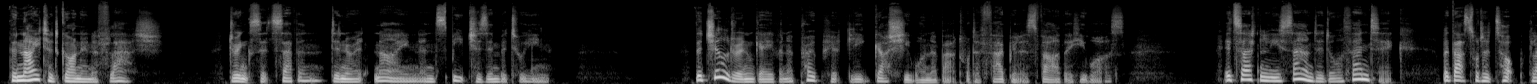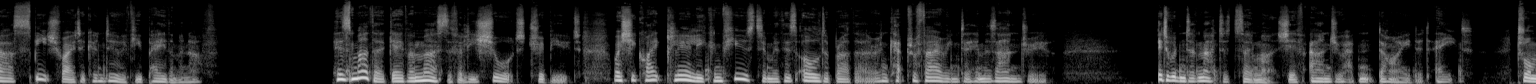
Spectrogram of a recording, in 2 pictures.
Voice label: Audiobook, Warm, sultry, velvety, smooth

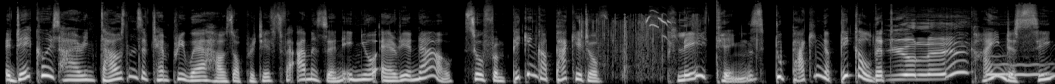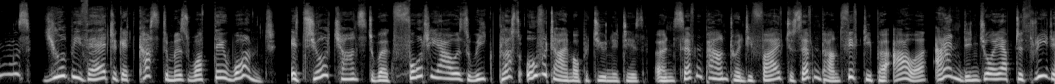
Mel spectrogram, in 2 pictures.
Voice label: Recruitment Asian; Adecco

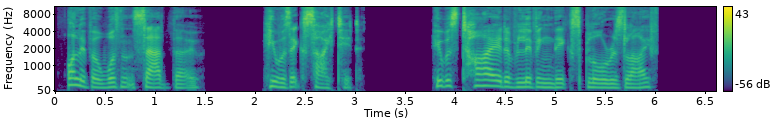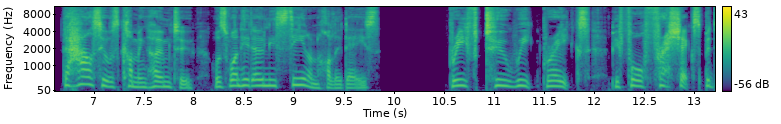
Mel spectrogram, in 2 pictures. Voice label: audiobook

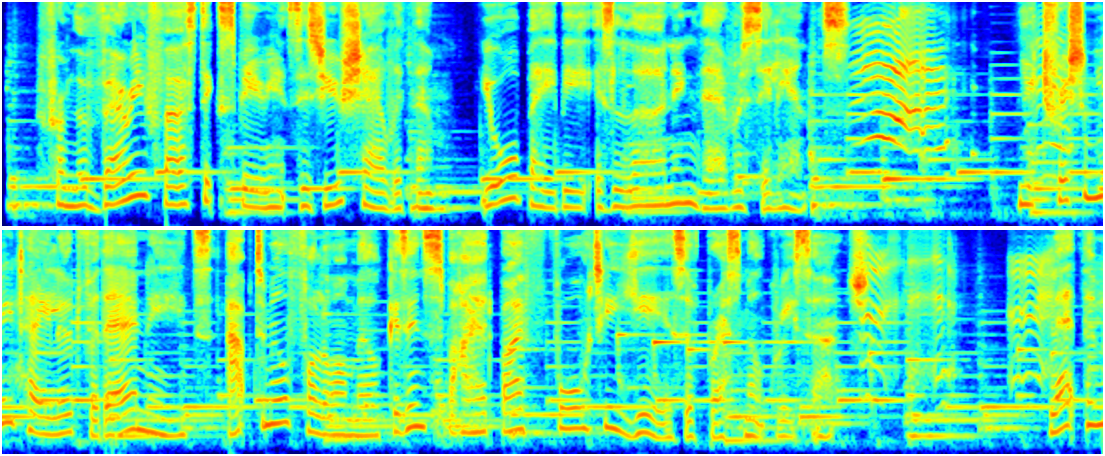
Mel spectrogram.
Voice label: Warm natural aspirational; Aptamil

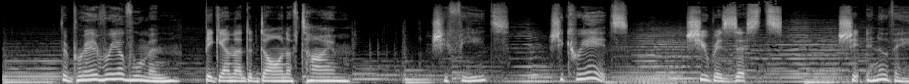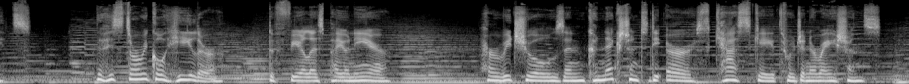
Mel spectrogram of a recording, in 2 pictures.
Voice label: International, Bold, Timeless, Inspiring; Ancient Brave

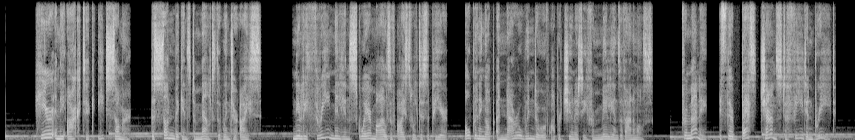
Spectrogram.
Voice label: Corporate Reel

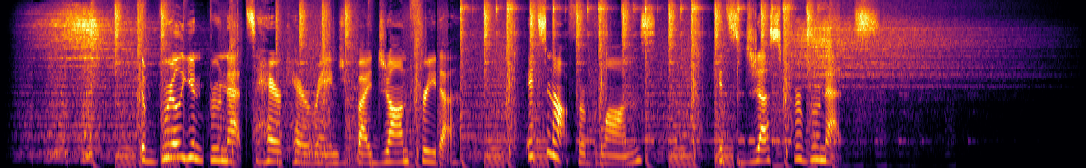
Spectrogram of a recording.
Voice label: VO Reel; Brilliant Brunettes

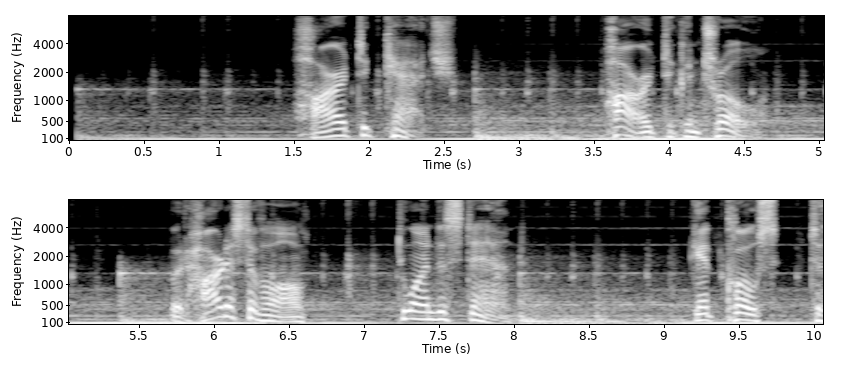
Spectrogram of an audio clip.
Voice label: Crime Promo

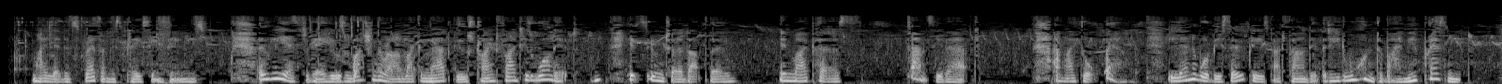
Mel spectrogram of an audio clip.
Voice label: Commercial Compilation

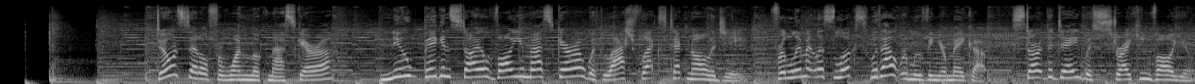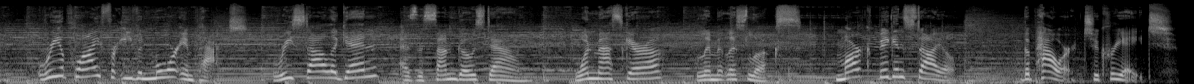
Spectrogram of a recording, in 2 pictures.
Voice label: COMMERCIAL; Avon

